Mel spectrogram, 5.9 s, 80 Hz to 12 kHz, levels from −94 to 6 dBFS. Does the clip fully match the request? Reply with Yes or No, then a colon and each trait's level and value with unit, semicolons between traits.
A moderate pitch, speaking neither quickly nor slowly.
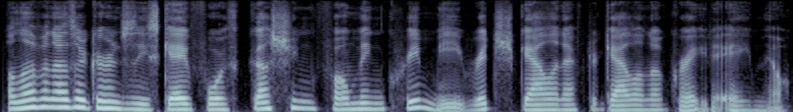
Yes: medium, 170 Hz; average, 160 wpm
